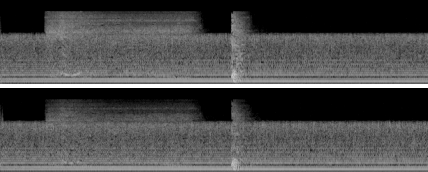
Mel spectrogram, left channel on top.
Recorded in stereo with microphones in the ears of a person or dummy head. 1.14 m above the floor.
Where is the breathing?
40° left (ahead or behind), 0.7 m.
